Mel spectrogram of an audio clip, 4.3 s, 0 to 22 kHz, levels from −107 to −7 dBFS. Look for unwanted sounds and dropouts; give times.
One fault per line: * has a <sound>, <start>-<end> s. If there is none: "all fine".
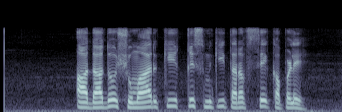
all fine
